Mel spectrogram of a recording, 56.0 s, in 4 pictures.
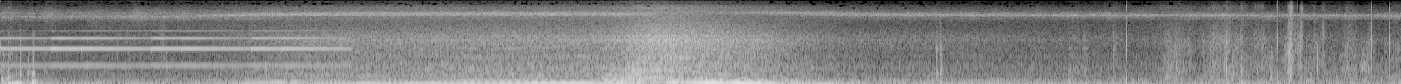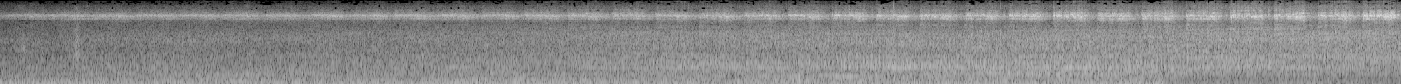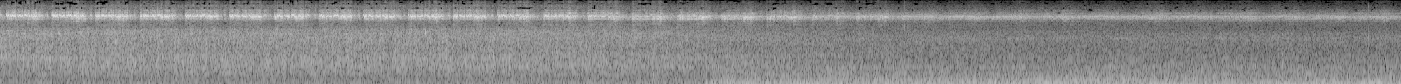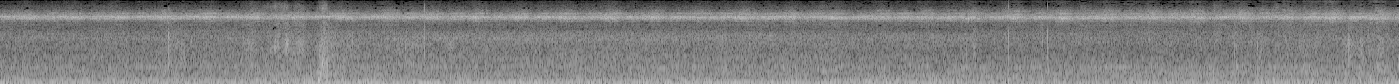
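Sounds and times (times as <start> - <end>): high-pitched pulsing chirp: 0.0 - 5.7
car engine idling: 0.0 - 56.0.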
